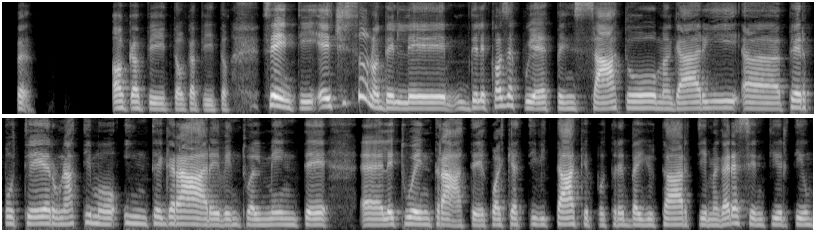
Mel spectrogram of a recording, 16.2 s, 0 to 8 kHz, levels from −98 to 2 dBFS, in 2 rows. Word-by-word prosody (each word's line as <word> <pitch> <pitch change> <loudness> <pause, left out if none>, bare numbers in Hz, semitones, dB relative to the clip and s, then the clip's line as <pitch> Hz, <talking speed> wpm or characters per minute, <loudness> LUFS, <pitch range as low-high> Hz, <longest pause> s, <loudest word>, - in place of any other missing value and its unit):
Eh. - - -5 0.8
Ho 175 +1 +1
capito, 150 -5 -3
ho 135 - -4
capito. 130 -3 -7 0.3
Senti, 180 -8 +7
e 215 +1 +4
ci 265 - -6
sono 425 - +1
delle 160 -2 +4
mhmm, 165 +1 -10
delle 180 +2 -2
cose 220 +5 +1
a 230 - -7
cui 170 -7 -1
hai 160 0 +1
pensato, 165 +2 +2
magari, 165 +3 -2
uhm, 155 -2 -2
per 185 -1 0
poter 180 0 -1
un 170 -1 -4
attimo 180 -1 -3
integrare 175 -4 +2
eventualmente, 155 +1 -3 0.3
ehm, 150 0 -1
le 160 +1 +1
tue 170 0 +2
entrate, 150 -4 -1
qualche 155 +2 -4
attività 165 +1 0
che 165 -1 -8
potrebbe 155 -1 -7
aiutarti, 155 +1 -3
magari 150 +4 -2
a 195 - +1
sentirti 160 -2 -6
un 160 -1 -6
160 Hz, 140 wpm, -22 LUFS, 155-175 Hz, 0.8 s, Senti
